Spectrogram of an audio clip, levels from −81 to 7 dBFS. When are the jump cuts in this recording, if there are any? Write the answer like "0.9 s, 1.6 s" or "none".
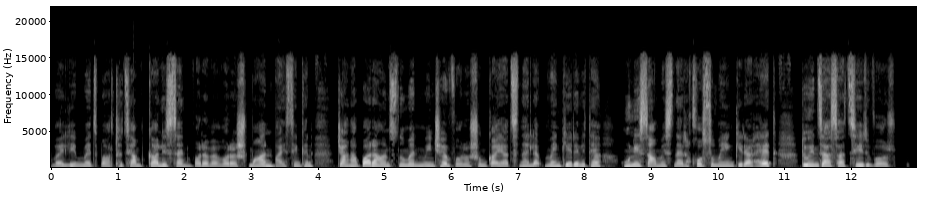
none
